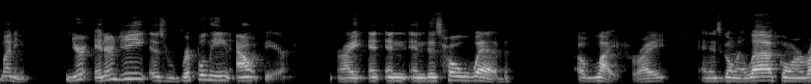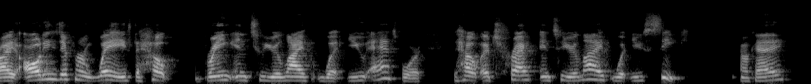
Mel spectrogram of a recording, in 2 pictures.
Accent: Philadelphia, Pennsylvania, United States; accent: South Philly; my South Philly accent

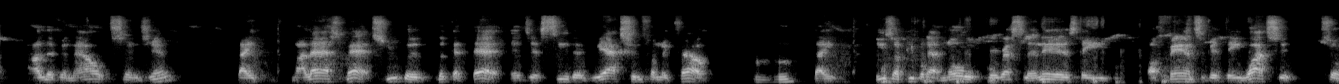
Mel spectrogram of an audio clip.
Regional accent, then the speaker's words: New York, United States; People love when they find out I'm from New York.

